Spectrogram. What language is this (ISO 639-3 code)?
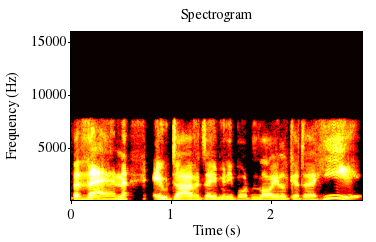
cym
